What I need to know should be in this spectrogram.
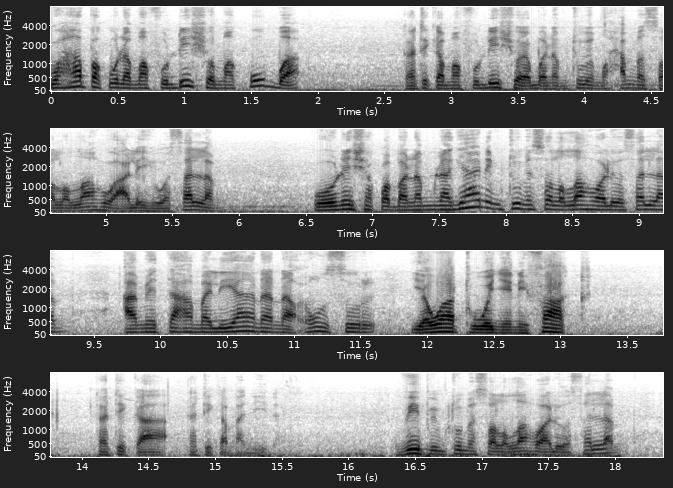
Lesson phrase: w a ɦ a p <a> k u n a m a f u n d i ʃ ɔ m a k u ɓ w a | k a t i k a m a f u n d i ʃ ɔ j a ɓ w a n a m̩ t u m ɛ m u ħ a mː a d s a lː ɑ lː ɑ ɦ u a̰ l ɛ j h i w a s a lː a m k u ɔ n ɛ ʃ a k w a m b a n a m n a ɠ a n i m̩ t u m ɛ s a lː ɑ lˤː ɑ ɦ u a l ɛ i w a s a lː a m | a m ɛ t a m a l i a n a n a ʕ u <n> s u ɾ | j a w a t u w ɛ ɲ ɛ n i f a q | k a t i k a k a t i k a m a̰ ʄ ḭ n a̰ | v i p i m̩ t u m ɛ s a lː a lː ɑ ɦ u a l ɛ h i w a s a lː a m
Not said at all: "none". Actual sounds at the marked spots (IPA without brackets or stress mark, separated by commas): a, n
